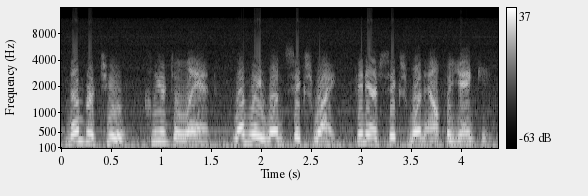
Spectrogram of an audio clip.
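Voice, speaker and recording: A man speaking as an airline pilot over a cockpit headset radio, in a somewhat higher register. His readbacks are clipped and even, in standard radio phrasing. A faint hiss sits under the slightly distant voice. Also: moderate pace, highs cut off. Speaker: airline pilot reading back clearances.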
